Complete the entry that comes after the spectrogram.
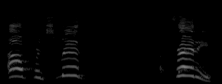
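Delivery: high-pitched holler of a name; yelling. Retold or imitated. Fan trying to get the singer's attention, yelling. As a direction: yell to catch someone's eye. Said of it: "like, yelling, like".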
